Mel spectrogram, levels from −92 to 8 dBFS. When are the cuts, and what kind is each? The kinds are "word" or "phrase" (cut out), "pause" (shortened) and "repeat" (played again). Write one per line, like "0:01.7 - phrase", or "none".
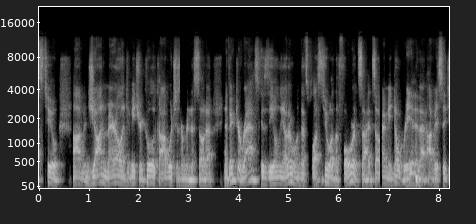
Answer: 0:02.8 - phrase
0:03.8 - word
0:06.8 - word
